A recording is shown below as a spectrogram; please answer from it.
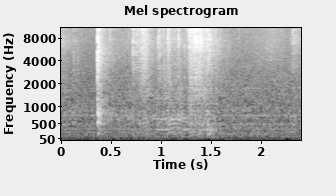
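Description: Hands working at the top of a large cardboard box: a sharp tap or click about a third of a second in, then scraping and rustling of cardboard as the flaps are handled.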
